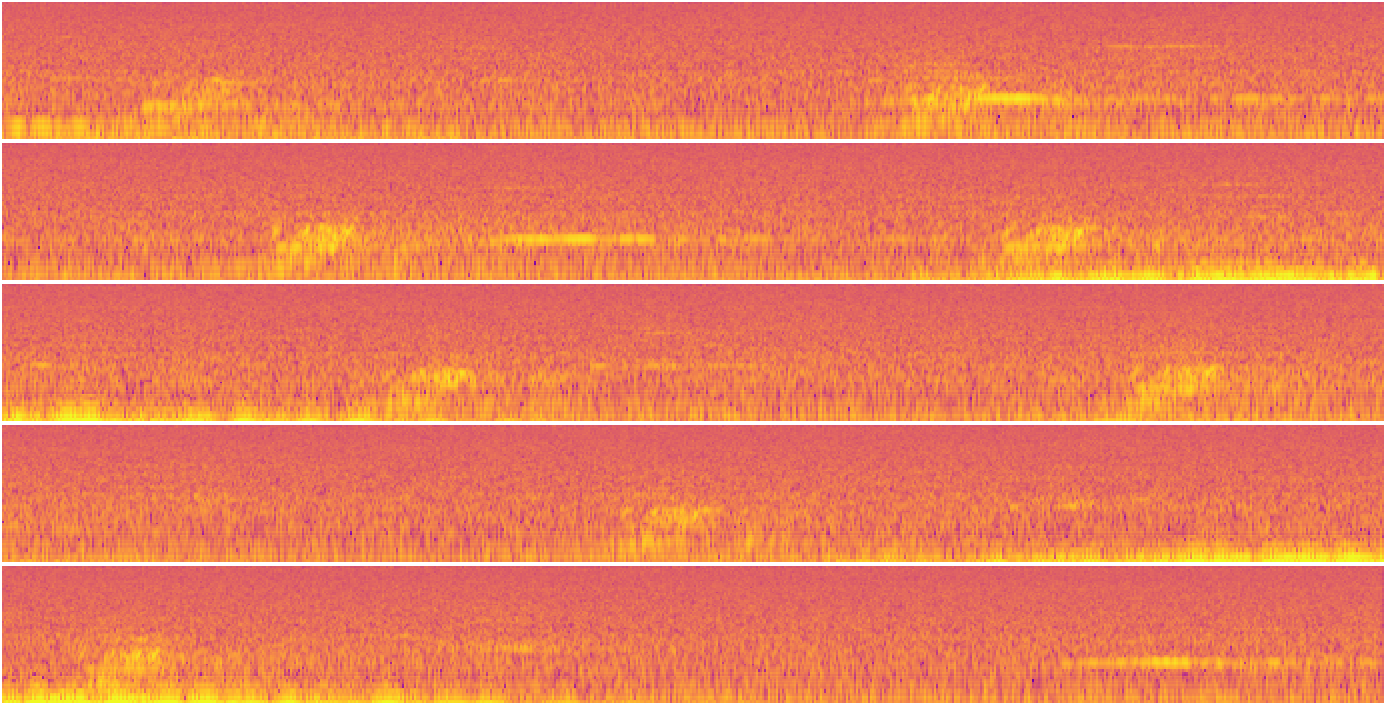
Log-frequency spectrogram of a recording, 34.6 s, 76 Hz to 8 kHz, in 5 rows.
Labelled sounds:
5.7	6.0	humpback whale, 1.7 to 1.8 kHz

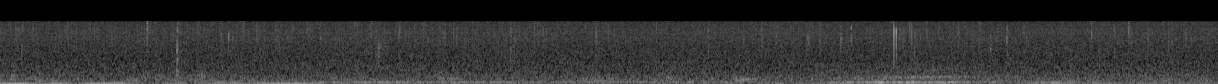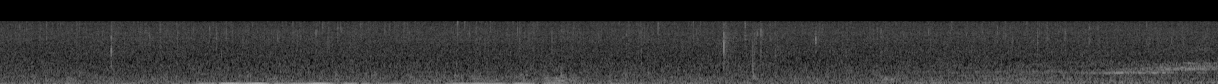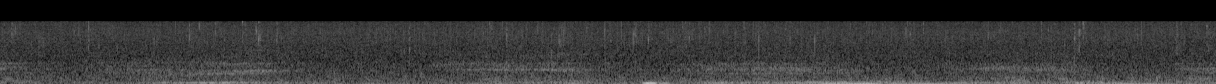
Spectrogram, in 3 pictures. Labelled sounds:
23.7	24.4	humpback whale, 0.78 to 1.1 kHz

